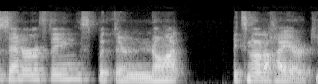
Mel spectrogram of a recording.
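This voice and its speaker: Over a quiet background, a woman speaks at a moderate pace with a fairly low pitch and ordinary pitch variation. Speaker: workshop facilitator and lecturer. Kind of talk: online workshop presentation. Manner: hesitant, many fillers.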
